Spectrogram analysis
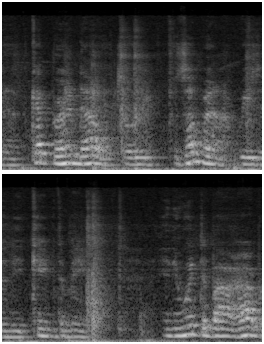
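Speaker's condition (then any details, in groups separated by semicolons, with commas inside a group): ALS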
